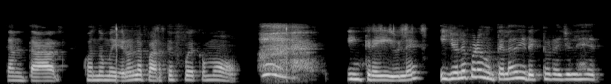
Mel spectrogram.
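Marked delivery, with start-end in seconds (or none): 2.6-3.1 high sharp intake of breath; re-enacted amazed gasp; awed gasp. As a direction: gasp as if just given the dream role. Acts out reaction to getting part.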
